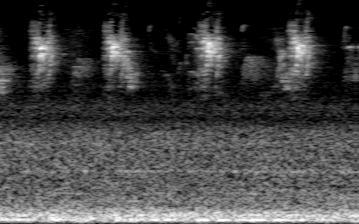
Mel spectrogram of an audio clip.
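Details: House sparrows singing at sunrise: four bright, high chirps spaced roughly a second apart over a steady low rumble.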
